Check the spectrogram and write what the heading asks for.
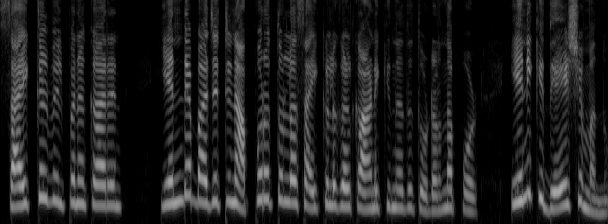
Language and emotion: Malayalam, angry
